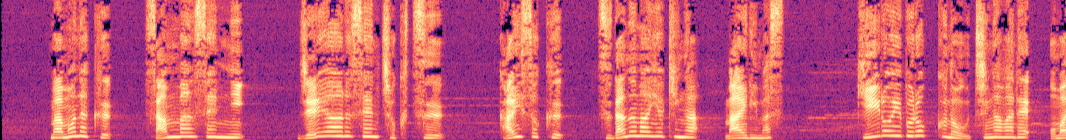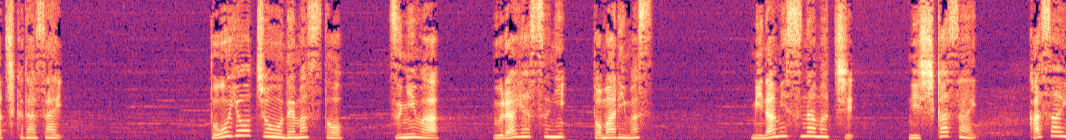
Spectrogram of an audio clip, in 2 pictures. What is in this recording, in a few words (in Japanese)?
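接近放送, 女声; 放送は「快速 津田沼行き (混雑付帯)」です。; 大手町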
